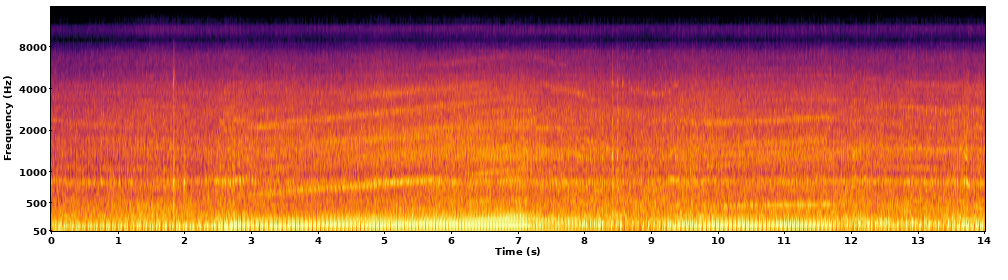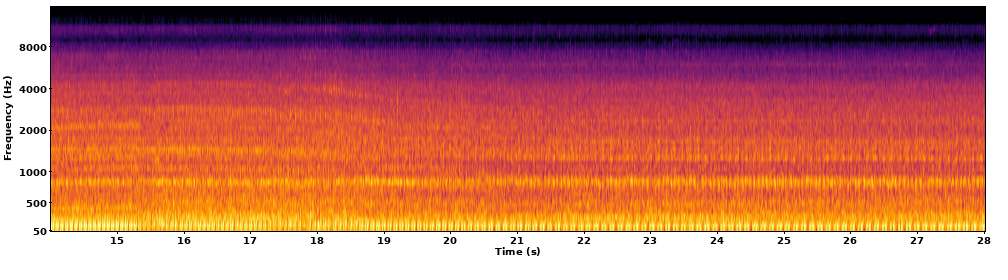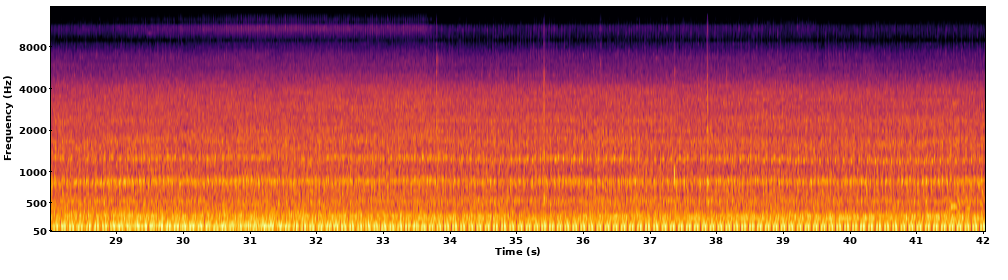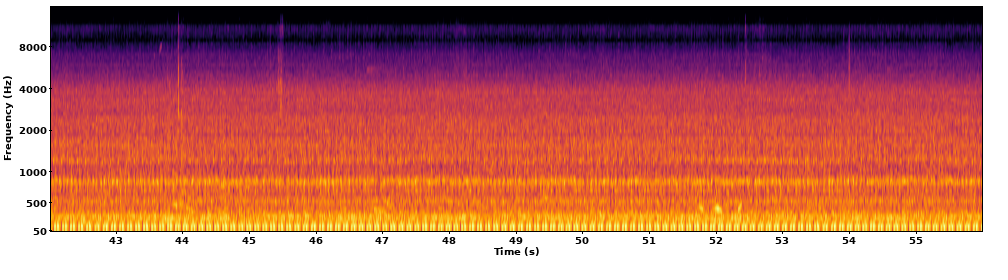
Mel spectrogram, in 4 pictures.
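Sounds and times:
motorcycle engine running steadily: 0.0s - 56.0s.

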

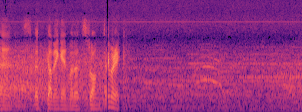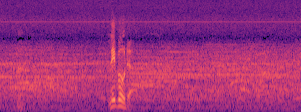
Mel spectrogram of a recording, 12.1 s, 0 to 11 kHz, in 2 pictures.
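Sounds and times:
stadium crowd noise: 0.0s - 12.0s
faint shouts: 2.4s - 7.7s.

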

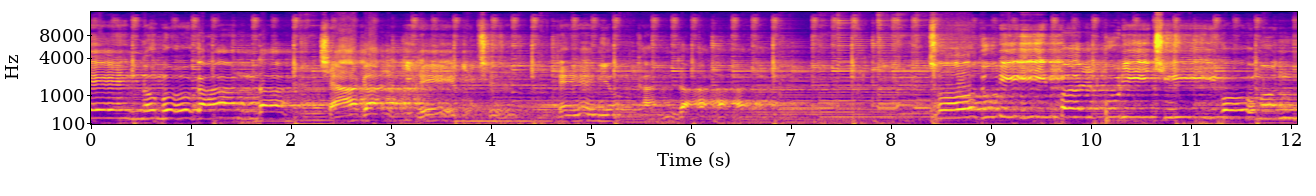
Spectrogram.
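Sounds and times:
man singing into microphone: 0.0s - 7.2s, 8.3s - 12.0s
acoustic guitar strumming: 0.0s - 12.0s.

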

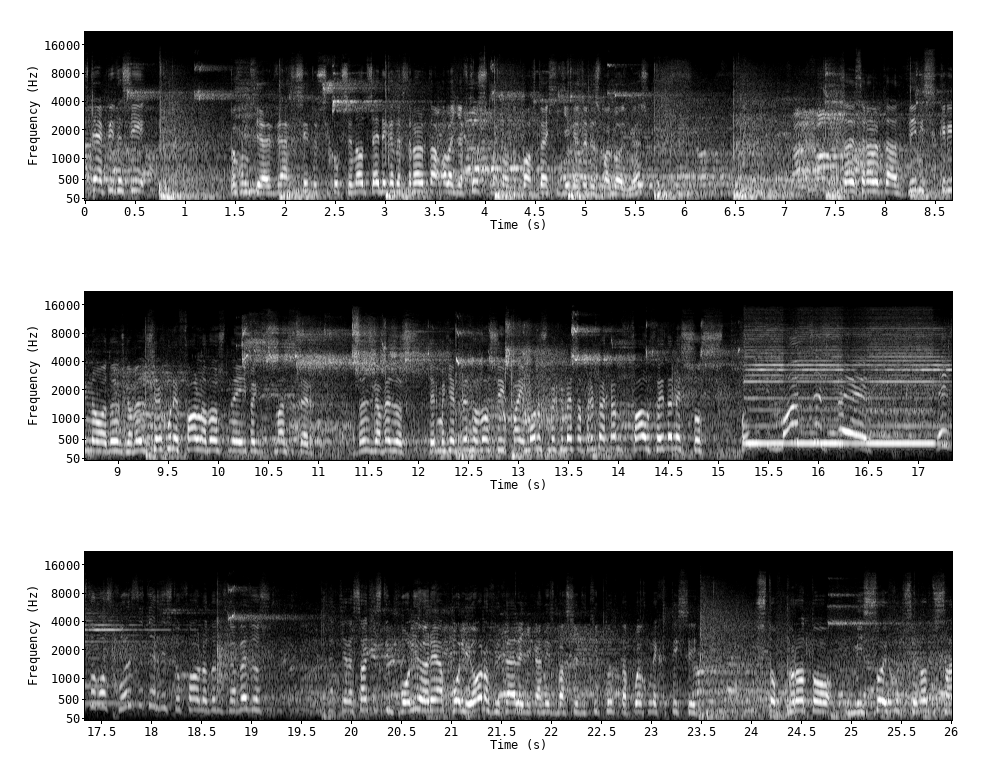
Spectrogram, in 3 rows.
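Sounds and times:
ball bouncing on wooden court: 0.7s - 1.1s, 5.7s - 5.9s, 6.5s - 6.8s
voices: 10.1s - 22.8s
scoreboard horn tone: 15.2s - 18.0s.

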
